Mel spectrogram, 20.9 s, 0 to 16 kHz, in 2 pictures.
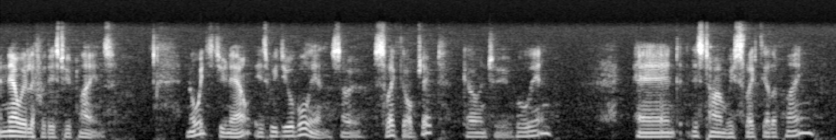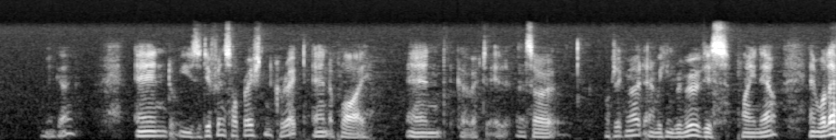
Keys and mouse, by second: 0.1-1.5 middle drag, 2.8 click, 5.6-7.0 drag, 9.9 click, 14.1 click, 16.0 Tab, 16.9 Tab, 17.5 Tab, 18.5 click, 19.4 x, 20.4 middle click.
